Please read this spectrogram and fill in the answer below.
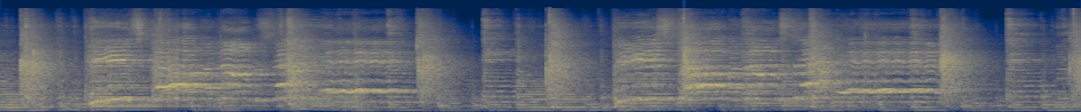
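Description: Live acoustic music: a woman sings lead over two strummed acoustic guitars, with strong accents every second or so.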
